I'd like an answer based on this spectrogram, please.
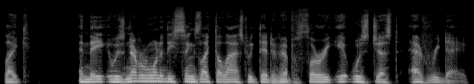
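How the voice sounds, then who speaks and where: A man's voice: mid-range voice, quick pace, darkish tone, no room sound, clean studio sound. A man hosting a podcast in casual talk, blunt and emphatic, with frequent swearing. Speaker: podcast host, business owner. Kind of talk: casual conversation.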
